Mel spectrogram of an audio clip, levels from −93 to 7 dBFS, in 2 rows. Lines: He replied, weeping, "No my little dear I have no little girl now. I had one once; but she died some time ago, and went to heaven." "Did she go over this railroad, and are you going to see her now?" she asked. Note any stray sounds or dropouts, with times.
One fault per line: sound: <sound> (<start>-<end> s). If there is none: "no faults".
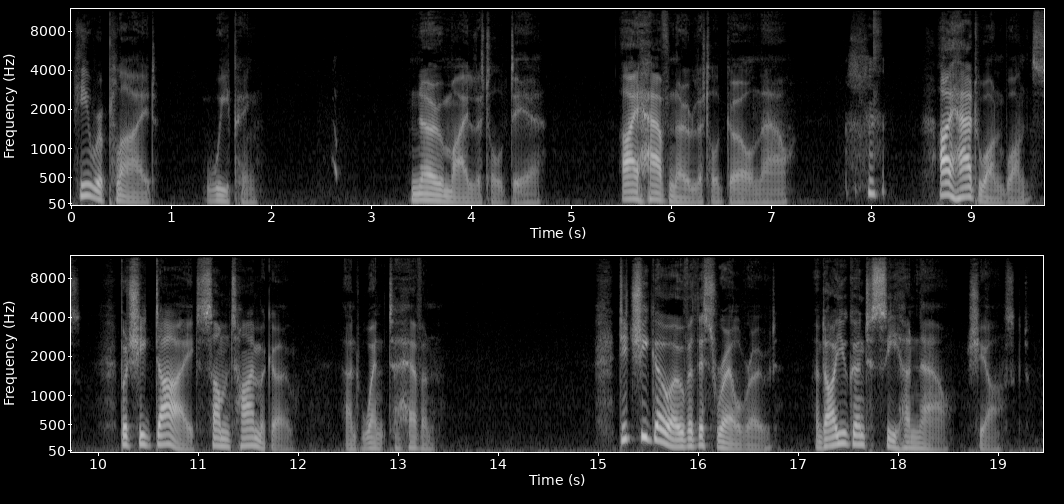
sound: laugh (2.6-2.7 s)
sound: laugh (7.7-8.2 s)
